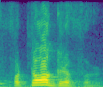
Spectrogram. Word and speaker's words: photographer: can be photograph again in both cases you have a stress on the initial syllable but look at the next word it is photographer what is it next word but another word photographic so three different kinds of stress on basically the same related word you have photo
